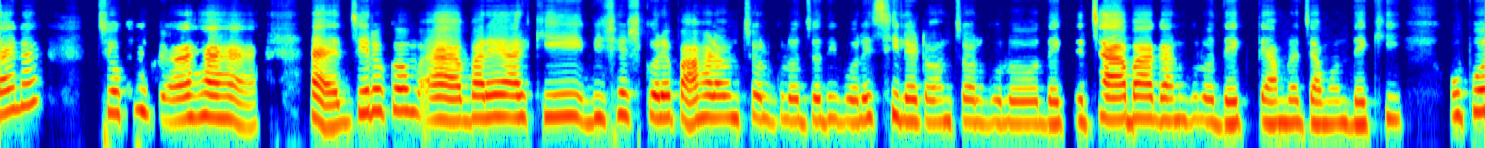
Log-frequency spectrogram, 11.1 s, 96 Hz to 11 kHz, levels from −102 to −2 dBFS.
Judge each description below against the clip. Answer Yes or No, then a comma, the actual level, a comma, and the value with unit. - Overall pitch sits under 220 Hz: No, high, 245 Hz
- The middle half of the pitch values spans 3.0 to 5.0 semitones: No, narrow, 2.6 semitones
